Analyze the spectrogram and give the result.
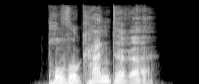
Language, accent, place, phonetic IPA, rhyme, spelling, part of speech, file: German, Germany, Berlin, [pʁovoˈkantəʁə], -antəʁə, provokantere, adjective, De-provokantere.ogg
- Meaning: inflection of provokant: 1. strong/mixed nominative/accusative feminine singular comparative degree 2. strong nominative/accusative plural comparative degree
